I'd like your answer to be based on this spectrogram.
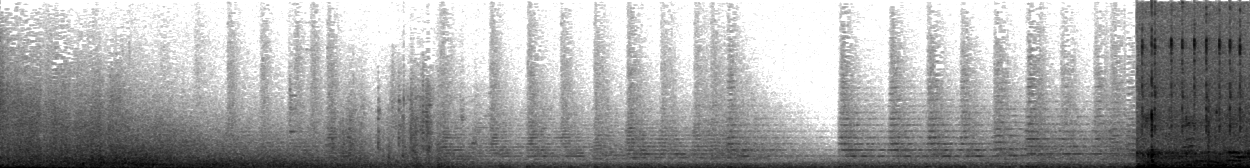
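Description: Naval guns firing in the World of Warships video game, opening with a loud booming salvo that rolls off into a long rumbling decay, followed by scattered sharp clicks and a sudden loud burst at the very end.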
